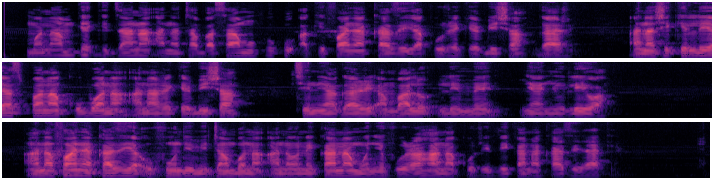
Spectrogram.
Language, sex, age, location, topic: Swahili, male, 25-35, Nairobi, education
